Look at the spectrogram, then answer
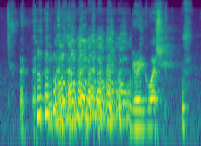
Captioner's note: group laughs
